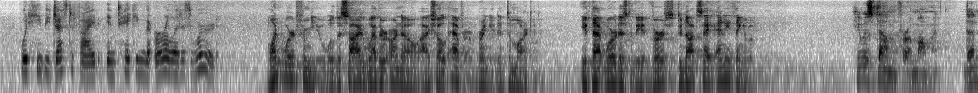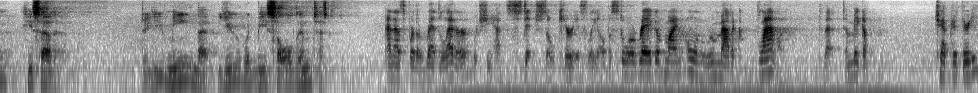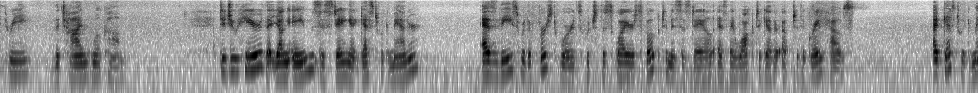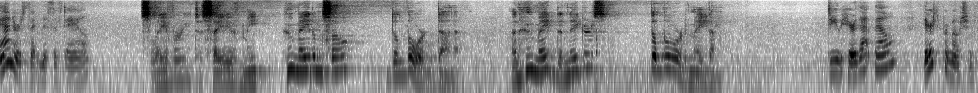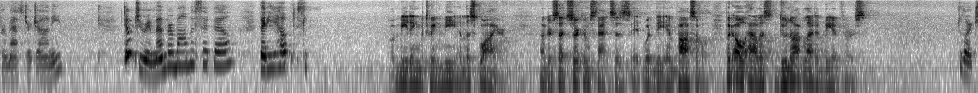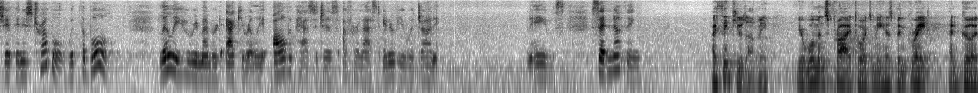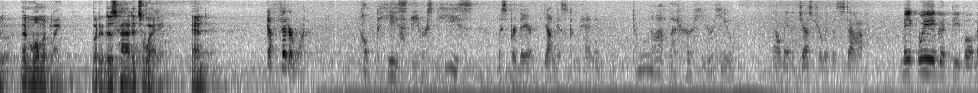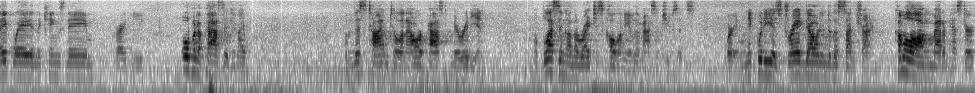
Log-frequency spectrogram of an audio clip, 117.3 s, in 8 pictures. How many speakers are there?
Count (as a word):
four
